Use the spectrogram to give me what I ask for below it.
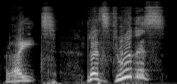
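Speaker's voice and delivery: high, loud battle cry; king gearing up. Acted. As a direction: pump yourself up for the fight. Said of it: "he's like".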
